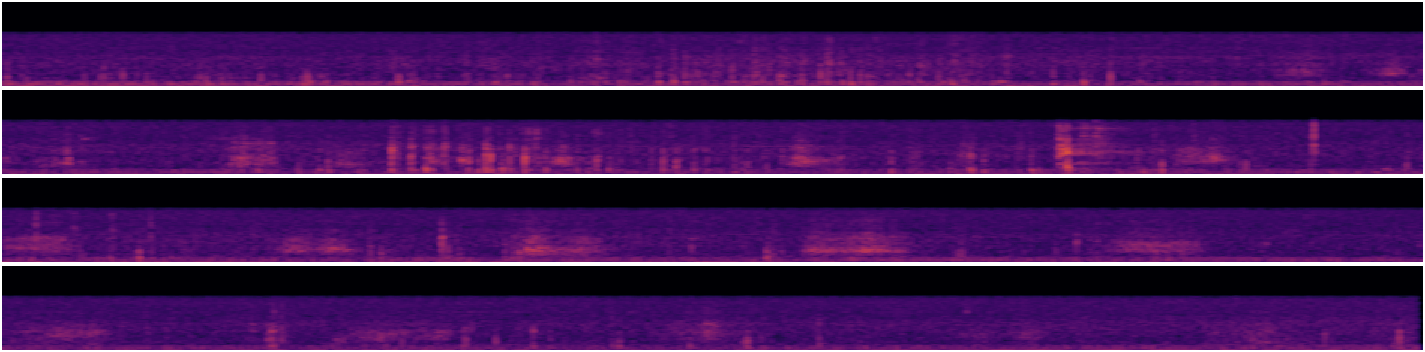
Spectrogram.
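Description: A horse cantering loose around a paddock, its strides giving a regular beat a little faster than once a second, over a steady low hum. There is one sharp crack about halfway through.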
